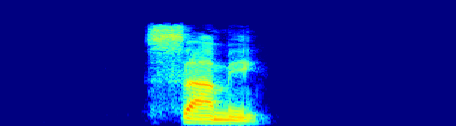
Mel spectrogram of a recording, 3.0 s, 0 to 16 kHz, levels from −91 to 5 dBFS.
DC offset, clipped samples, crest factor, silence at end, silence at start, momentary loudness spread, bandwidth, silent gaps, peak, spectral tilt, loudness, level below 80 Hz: under 0.1%; under 0.1%; 22 dB; 1.35 s; 1 s; 12 LU; 8.2 kHz; none; -6 dBFS; -4 dB/octave; -23 LUFS; -60 dBFS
